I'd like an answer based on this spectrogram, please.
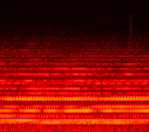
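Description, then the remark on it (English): A train horn blares continuously, a steady loud chord held for the full few seconds over the low rumble of a passing train on the railroad beside Freedom Monument Sculpture Park and the Alabama River in Montgomery, Alabama. No voices. “Stevenson walks through Freedom Monument Sculpture Park, wedged between the railroad and the banks of the Alabama River.”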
